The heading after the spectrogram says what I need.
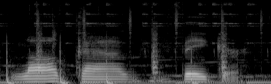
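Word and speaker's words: Laugavegur: name of this street it's loga vager loga vager is the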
